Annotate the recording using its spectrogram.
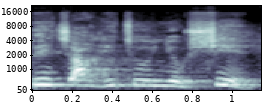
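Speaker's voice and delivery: put-on aggressive, hostile tone. Retelling how she used to check people: imitating her own past aggressive threat. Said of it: "check people like".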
